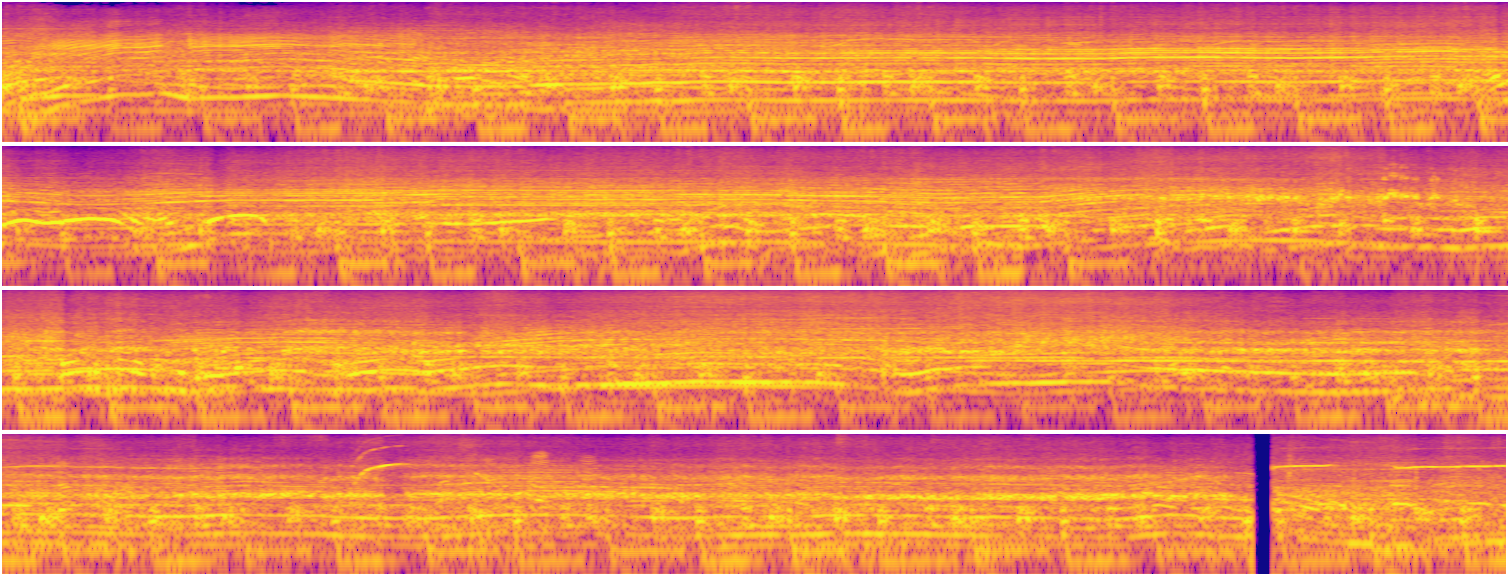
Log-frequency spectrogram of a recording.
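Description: Stunt motorcycle engines revving up and down, with tyre squeal from the bikes sliding and wheelieing, over the noise of a crowd and a PA voice with music.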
